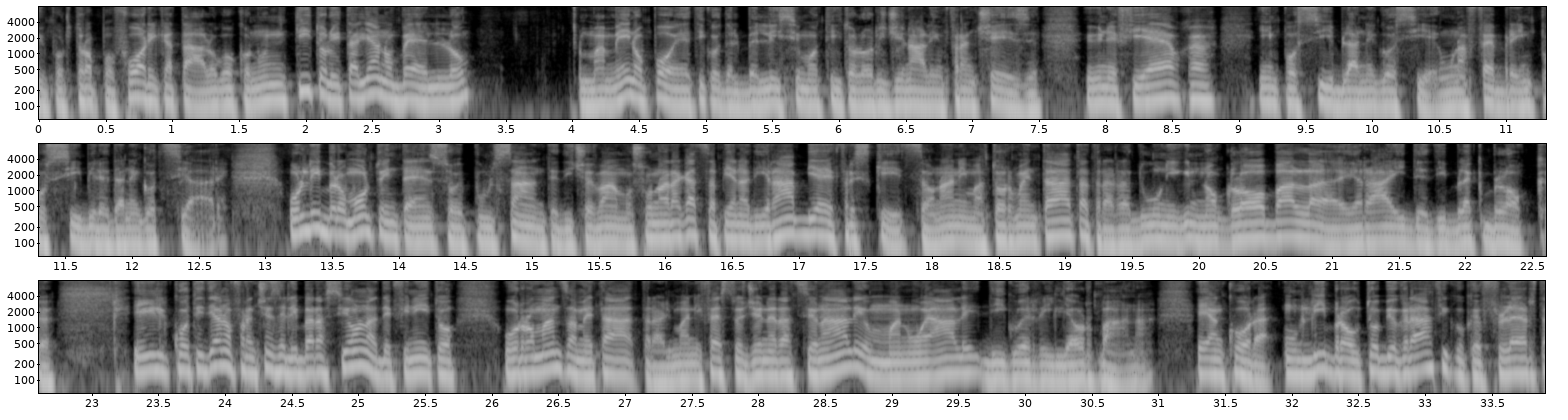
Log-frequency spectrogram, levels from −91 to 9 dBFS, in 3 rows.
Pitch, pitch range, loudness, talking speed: 110 Hz, 100-130 Hz, -22 LUFS, 140 wpm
